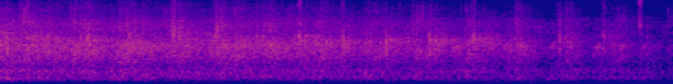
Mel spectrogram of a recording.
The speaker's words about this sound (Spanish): Dele palmas fuerte al Rey. Gloria a Dios.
